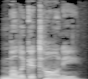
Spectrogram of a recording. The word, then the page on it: mulligatawny: American English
